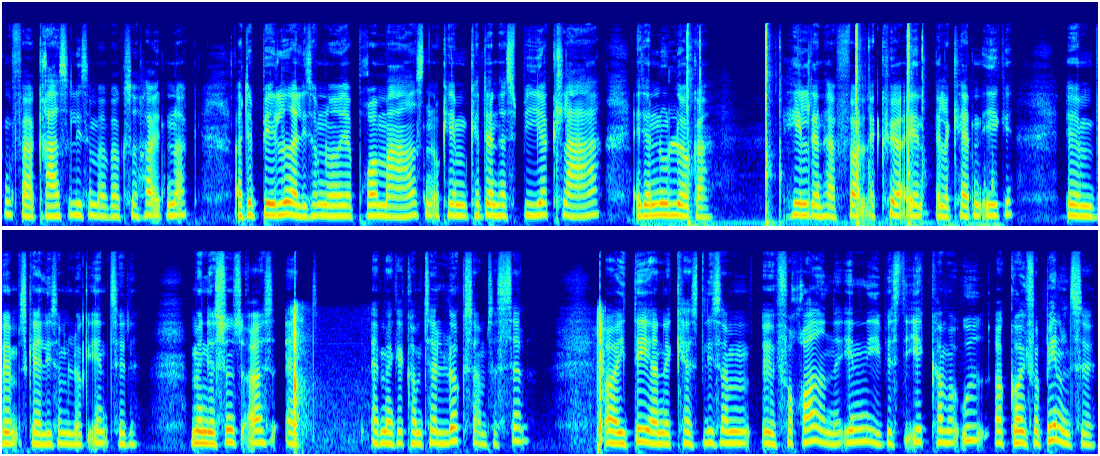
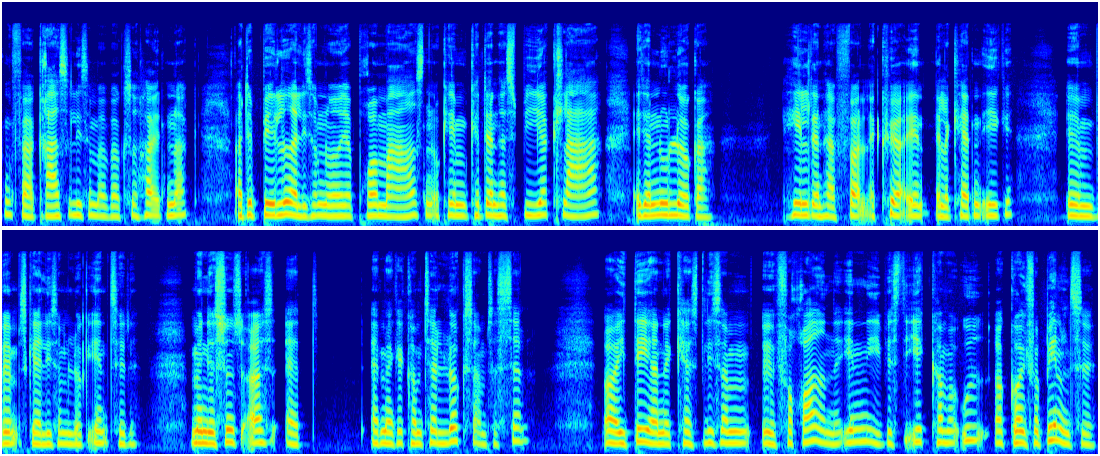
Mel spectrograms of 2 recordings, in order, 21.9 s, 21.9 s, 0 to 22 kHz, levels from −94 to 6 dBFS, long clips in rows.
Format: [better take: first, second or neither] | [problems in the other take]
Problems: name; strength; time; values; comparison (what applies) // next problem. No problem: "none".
second | keyboard typing; noticeable; from 7 to 9 s; peak 2 dB below the speech // phone ringing; loud; from 14 to 17 s; peak 5 dB above the speech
